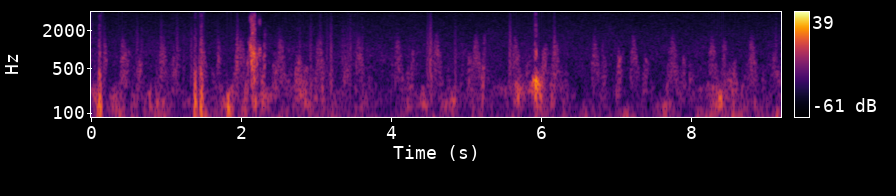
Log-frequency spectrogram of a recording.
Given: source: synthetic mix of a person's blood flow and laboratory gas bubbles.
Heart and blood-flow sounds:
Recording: Doppler ultrasound of blood flow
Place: subclavian vein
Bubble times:
2.08-2.28 s: bubbles
From the record:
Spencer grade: 1 (occasional bubble signal discernible with the cardiac motion signal, with majority of cardiac periods free of bubbles)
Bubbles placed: anywhere in the cardiac cycle

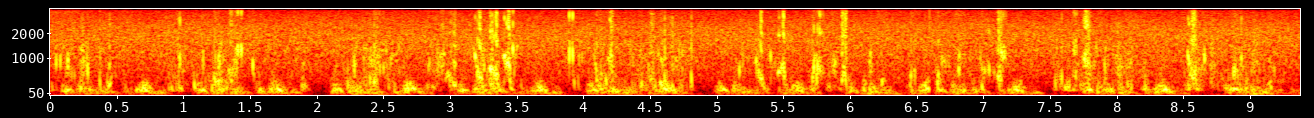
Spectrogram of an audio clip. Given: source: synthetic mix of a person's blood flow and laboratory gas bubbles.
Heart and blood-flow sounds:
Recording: Doppler ultrasound of blood flow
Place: precordium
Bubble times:
0.00-0.50 s: bubbles
0.85-1.46 s: bubbles
1.49-1.57 s: bubbles
1.87-1.97 s: bubbles
2.29-2.66 s: bubbles
2.81-3.08 s: bubbles
3.15-3.52 s: bubbles
3.86-4.26 s: bubbles
4.33-4.85 s: bubbles
5.14-5.21 s: bubbles
5.25-5.57 s: bubbles
5.67-6.02 s: bubbles
6.20-6.29 s: bubbles
6.43-6.52 s: bubbles
6.62-7.19 s: bubbles
7.51-8.28 s: bubbles
8.48-8.98 s: bubbles
9.09-9.29 s: bubbles
From the record:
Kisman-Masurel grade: 342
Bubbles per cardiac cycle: rolling drumbeat, 9 or more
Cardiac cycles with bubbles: 100%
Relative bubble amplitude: moderate (0.250 to 0.450)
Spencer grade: 3 (all of the cardiac periods contain showers or single bubble signals, but not dominating or overriding the cardiac motion signals)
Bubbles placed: only in the low amplitude regions of the cardiac cycle

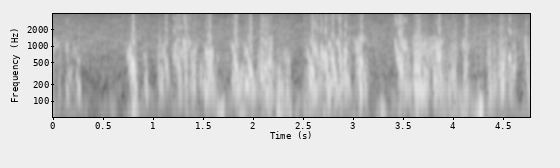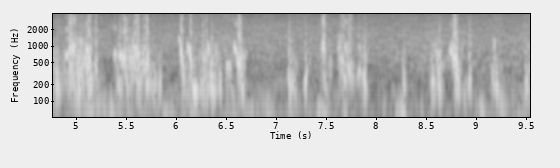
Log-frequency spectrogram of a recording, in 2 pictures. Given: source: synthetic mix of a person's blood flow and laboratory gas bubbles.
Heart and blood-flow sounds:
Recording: Doppler ultrasound of blood flow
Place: subclavian vein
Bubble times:
0.00-0.29 s: bubbles
0.70-0.84 s: bubbles
0.88-0.97 s: bubbles
1.02-1.67 s: bubbles
1.75-2.38 s: bubbles
2.50-3.17 s: bubbles
3.40-4.17 s: bubbles
4.32-4.64 s: bubbles
4.67-5.24 s: bubbles
5.35-5.88 s: bubbles
5.99-6.71 s: bubbles
7.09-7.35 s: bubbles
7.43-7.94 s: bubbles
8.25-8.33 s: bubbles
8.52-8.87 s: bubbles
8.91-8.97 s: bubbles
9.13-9.27 s: bubbles
9.46-9.55 s: bubbles
From the record:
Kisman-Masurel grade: 343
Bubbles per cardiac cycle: rolling drumbeat, 9 or more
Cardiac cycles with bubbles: 100%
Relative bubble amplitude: loud (0.450 to 0.775)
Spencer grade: 3 (all of the cardiac periods contain showers or single bubble signals, but not dominating or overriding the cardiac motion signals)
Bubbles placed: anywhere in the cardiac cycle

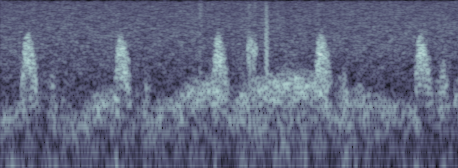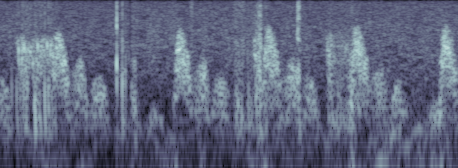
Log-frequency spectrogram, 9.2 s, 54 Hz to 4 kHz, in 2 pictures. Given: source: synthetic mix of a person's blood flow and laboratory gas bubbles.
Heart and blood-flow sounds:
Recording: Doppler ultrasound of blood flow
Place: subclavian vein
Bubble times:
2.46-2.57 s: bubbles
4.66-5.17 s: bubbles
5.72-5.99 s: bubbles
6.91-7.27 s: bubbles
7.52-7.61 s: bubbles
7.84-8.20 s: bubbles
From the record:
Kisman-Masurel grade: 123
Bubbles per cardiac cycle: 1 to 2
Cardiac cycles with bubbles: 10 to 50%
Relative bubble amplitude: loud (0.450 to 0.775)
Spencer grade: 2 (many but less than half of the cardiac periods contain bubble signals, singularly or in groups)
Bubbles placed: anywhere in the cardiac cycle

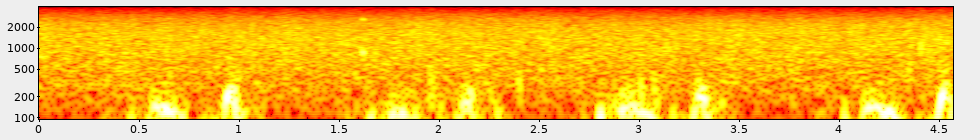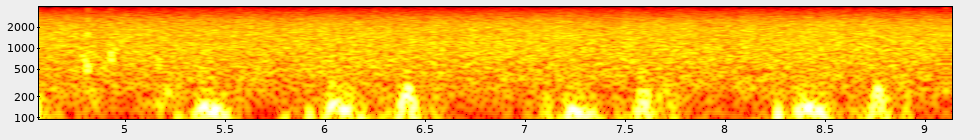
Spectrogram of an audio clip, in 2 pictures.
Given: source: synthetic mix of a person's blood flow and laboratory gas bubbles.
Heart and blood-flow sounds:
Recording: Doppler ultrasound of blood flow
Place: precordium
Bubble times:
0.97-1.05 s: bubbles
1.63-1.70 s: bubbles
1.97-2.05 s: bubbles
2.39-2.47 s: bubbles
2.87-3.16 s: bubbles
4.36-4.58 s: bubbles
4.79-5.00 s: bubbles
5.16-5.29 s: bubbles
From the record:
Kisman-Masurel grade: 221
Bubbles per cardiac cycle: several, 3 to 8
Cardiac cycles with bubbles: 10 to 50%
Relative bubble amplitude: barely perceptible (0.100 to 0.250)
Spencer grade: 2 (many but less than half of the cardiac periods contain bubble signals, singularly or in groups)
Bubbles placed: anywhere in the cardiac cycle

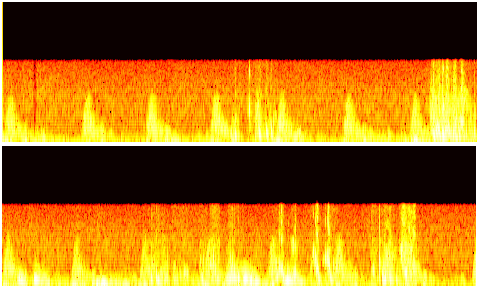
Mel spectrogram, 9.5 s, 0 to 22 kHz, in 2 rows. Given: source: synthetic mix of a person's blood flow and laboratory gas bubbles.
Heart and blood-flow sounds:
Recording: Doppler ultrasound of blood flow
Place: subclavian vein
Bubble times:
2.29-2.40 s: bubbles
2.44-2.75 s: bubbles
4.25-4.76 s: bubbles
6.20-6.63 s: bubbles
6.71-6.95 s: bubbles
6.98-7.15 s: bubbles
7.44-7.71 s: bubbles
7.82-8.11 s: bubbles
8.43-8.92 s: bubbles
From the record:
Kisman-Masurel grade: 223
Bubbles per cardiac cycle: several, 3 to 8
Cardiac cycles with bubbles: 10 to 50%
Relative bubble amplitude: loud (0.450 to 0.775)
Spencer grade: 2 (many but less than half of the cardiac periods contain bubble signals, singularly or in groups)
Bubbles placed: anywhere in the cardiac cycle

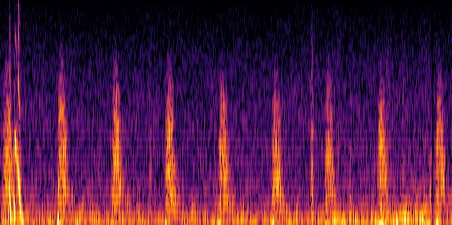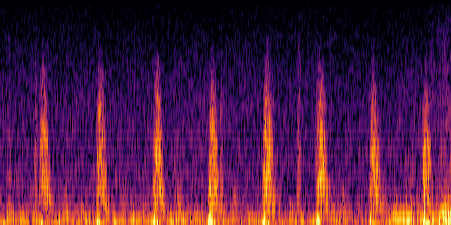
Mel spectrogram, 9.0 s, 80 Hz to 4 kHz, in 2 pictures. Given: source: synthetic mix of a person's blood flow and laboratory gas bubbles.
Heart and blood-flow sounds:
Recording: Doppler ultrasound of blood flow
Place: subclavian vein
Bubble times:
0.05-0.27 s: bubbles
From the record:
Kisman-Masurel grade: 111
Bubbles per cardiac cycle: 1 to 2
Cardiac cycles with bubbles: 1 to 10%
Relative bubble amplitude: barely perceptible (0.100 to 0.250)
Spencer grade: 1 (occasional bubble signal discernible with the cardiac motion signal, with majority of cardiac periods free of bubbles)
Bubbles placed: anywhere in the cardiac cycle

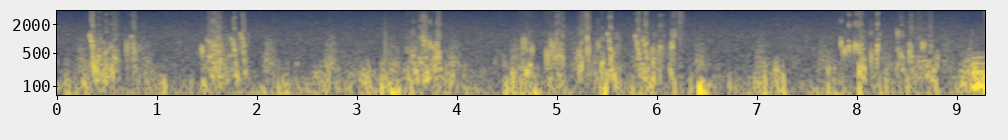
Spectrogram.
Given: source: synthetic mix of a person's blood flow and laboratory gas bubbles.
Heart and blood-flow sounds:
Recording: Doppler ultrasound of blood flow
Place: subclavian vein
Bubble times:
0.30-0.85 s: bubbles
1.41-1.93 s: bubbles
3.47-3.98 s: bubbles
4.61-4.79 s: bubbles
4.85-5.08 s: bubbles
5.17-5.64 s: bubbles
5.76-6.27 s: bubbles
7.80-8.24 s: bubbles
8.38-8.83 s: bubbles
From the record:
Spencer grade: 3 (all of the cardiac periods contain showers or single bubble signals, but not dominating or overriding the cardiac motion signals)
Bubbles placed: anywhere in the cardiac cycle

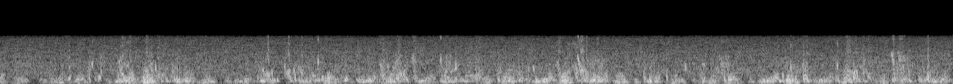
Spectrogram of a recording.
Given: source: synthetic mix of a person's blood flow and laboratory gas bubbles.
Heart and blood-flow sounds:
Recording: Doppler ultrasound of blood flow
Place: precordium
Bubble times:
0.65-0.74 s: bubbles
0.86-1.07 s: bubbles
1.15-1.36 s: bubbles
1.43-1.92 s: bubbles
2.54-3.08 s: bubbles
3.13-3.67 s: bubbles
3.76-4.21 s: bubbles
4.38-4.87 s: bubbles
4.92-5.42 s: bubbles
5.56-6.12 s: bubbles
6.42-6.71 s: bubbles
6.82-6.90 s: bubbles
6.99-7.36 s: bubbles
7.74-8.29 s: bubbles
8.32-8.82 s: bubbles
8.88-9.39 s: bubbles
From the record:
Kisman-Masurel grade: 332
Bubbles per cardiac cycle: rolling drumbeat, 9 or more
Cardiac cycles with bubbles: 50 to 99%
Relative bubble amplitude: moderate (0.250 to 0.450)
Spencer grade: 3 (all of the cardiac periods contain showers or single bubble signals, but not dominating or overriding the cardiac motion signals)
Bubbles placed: anywhere in the cardiac cycle

